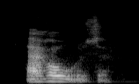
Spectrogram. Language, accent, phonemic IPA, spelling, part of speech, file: French, Canada, /a.ʁoz/, arrose, verb, LL-Q150 (fra)-arrose.wav
- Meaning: inflection of arroser: 1. first/third-person singular present indicative/subjunctive 2. second-person singular imperative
